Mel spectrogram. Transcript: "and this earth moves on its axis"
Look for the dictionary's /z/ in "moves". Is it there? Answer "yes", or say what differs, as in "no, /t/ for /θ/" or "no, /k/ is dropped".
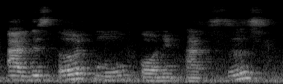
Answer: no, /z/ is dropped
